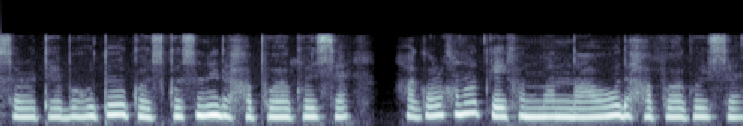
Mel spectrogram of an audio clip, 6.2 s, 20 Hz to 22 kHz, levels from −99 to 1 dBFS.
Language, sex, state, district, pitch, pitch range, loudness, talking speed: Assamese, female, Assam, Kamrup Metropolitan, 245 Hz, 240-265 Hz, -14 LUFS, 125 wpm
